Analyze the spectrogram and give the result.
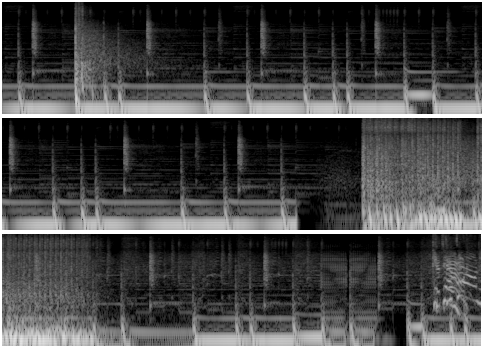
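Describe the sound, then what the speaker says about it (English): Sustained volleys of suppressive marching gunfire from the video game Zenless Zone Zero: rapid, dense bursts of shots with brief gaps, loud and close, swelling into a heavier barrage partway through. "Gunfire? This pattern. Suppressive marching fire."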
